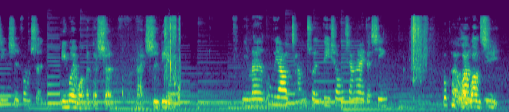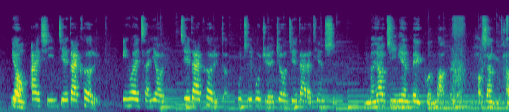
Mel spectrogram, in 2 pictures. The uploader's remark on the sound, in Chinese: 今天換一個角度錄音，所以錄到許多刷刷刷的聲音，可惡啊！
